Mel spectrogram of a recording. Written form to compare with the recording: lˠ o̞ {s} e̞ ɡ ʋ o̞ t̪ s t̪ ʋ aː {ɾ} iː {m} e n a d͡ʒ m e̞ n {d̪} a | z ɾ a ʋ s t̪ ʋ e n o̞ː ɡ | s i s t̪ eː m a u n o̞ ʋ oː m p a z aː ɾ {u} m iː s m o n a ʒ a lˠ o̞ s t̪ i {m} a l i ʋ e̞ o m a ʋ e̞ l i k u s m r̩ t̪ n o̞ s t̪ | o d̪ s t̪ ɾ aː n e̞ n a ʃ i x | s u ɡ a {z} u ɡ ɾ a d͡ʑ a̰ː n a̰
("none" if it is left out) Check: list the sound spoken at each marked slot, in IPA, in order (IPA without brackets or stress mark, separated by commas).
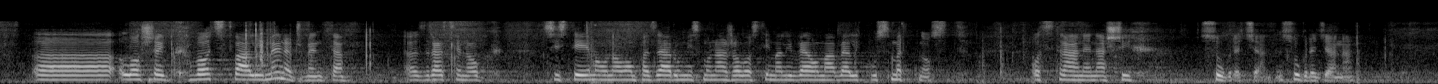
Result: ʃ, l, m, t̪, u, m, s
